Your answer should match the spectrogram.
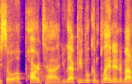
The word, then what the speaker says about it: apartheid: You don't pronounce the H. I was over here saying aparthide before and Maya corrected me. So apartheid.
